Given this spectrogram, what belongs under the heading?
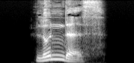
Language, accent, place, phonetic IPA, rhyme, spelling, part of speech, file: German, Germany, Berlin, [ˈlʊndəs], -ʊndəs, Lundes, noun, De-Lundes.ogg
- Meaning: genitive of Lund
